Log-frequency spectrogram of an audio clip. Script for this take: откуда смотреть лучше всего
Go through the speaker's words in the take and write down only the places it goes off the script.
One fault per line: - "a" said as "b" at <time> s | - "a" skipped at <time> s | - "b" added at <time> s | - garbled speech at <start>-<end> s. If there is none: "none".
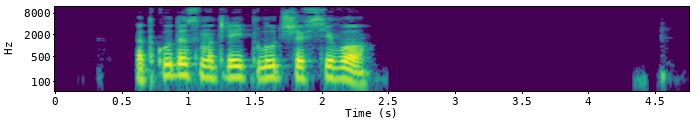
none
